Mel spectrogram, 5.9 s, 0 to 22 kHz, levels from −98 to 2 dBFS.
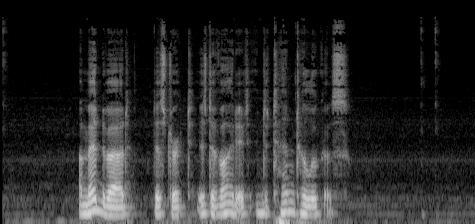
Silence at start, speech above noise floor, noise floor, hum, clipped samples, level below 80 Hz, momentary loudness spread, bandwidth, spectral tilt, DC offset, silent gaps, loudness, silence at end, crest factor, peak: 1 s; 39 dB; -61 dBFS; none; under 0.1%; -44 dBFS; 13 LU; 15 kHz; -7 dB/octave; under 0.1%; none; -24 LUFS; 1.65 s; 20 dB; -6 dBFS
